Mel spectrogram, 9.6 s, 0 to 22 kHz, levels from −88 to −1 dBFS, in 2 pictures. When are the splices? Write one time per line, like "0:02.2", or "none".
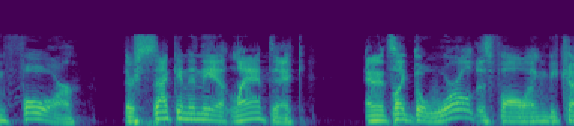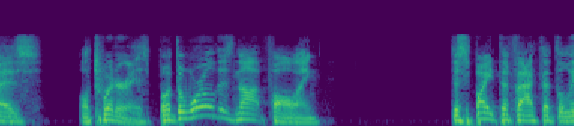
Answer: none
